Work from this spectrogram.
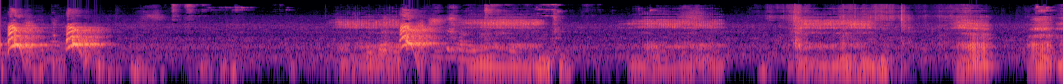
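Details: German Shepherd puppy barking: a quick pair of sharp barks at the start, another bark a few seconds later, then quieter grumbling sounds mixed with a person's voice and background rustling.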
